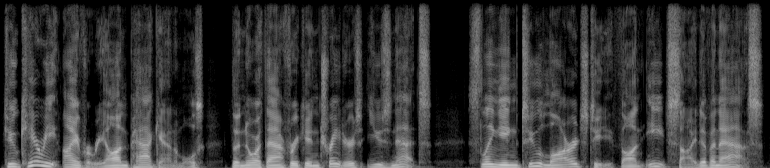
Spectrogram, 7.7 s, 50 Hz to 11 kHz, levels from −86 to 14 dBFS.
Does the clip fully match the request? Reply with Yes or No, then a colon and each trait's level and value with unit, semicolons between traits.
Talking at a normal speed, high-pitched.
No: average, 170 wpm; low, 125 Hz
